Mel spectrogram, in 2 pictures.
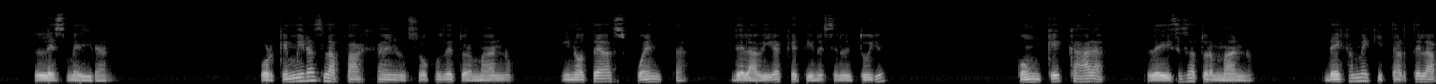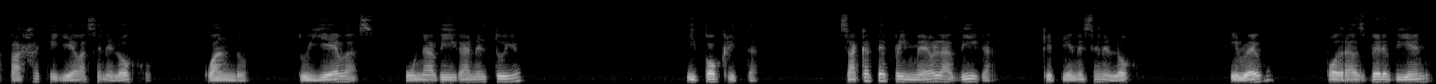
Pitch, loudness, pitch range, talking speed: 110 Hz, -26 LUFS, 105-125 Hz, 140 wpm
